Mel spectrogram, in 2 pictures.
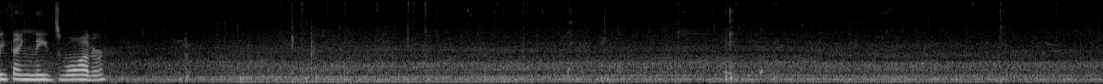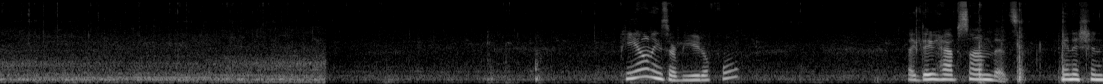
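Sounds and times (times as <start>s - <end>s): low steady hum: 0.0s - 14.6s
water dripping: 0.0s - 21.6s
rain falling: 0.0s - 22.0s.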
